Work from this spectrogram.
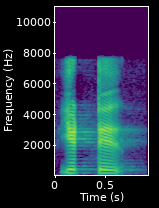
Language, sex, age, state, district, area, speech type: Tamil, female, 18-30, Tamil Nadu, Perambalur, rural, read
